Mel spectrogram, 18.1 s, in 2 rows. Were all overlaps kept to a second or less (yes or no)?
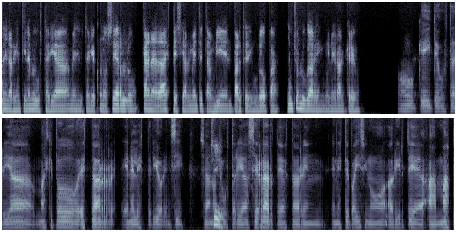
yes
